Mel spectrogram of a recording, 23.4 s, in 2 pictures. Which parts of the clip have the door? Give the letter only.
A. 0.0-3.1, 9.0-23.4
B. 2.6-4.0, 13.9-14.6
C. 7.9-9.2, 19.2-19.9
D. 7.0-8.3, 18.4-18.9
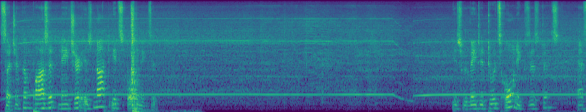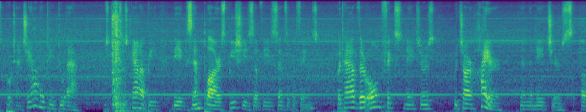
B.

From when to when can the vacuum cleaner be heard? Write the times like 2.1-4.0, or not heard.
0.0-23.4.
